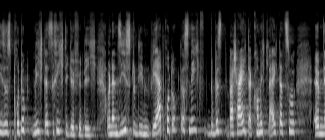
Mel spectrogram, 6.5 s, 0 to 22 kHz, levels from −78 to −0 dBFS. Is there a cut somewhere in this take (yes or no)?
yes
